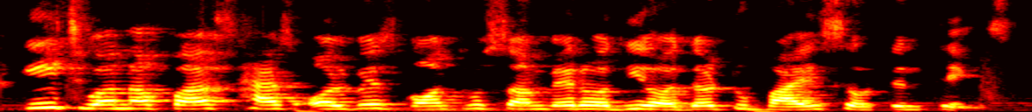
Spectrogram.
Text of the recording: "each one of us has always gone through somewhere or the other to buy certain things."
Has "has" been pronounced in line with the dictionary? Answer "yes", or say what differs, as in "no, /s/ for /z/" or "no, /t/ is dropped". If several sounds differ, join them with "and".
yes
